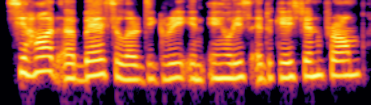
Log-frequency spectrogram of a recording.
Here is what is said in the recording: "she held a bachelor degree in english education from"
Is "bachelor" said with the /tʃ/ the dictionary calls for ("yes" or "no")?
no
